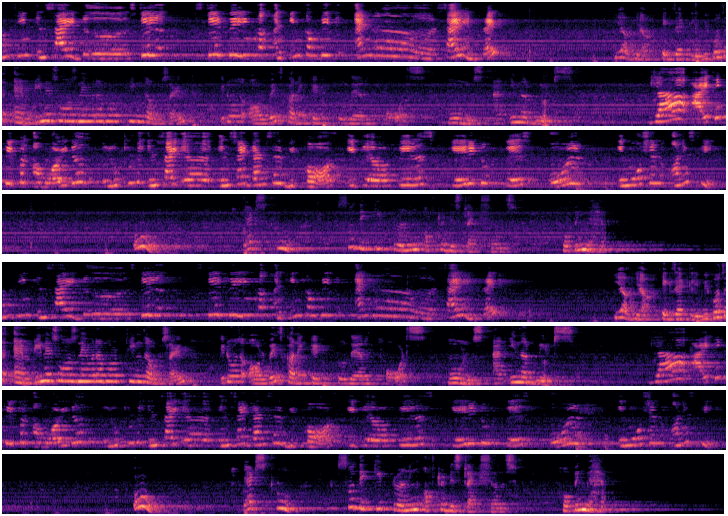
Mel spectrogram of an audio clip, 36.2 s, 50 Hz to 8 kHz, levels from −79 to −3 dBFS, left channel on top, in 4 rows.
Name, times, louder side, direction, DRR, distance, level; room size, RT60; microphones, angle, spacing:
voice 1, 0.0-2.0 2.6-4.1 4.4-6.2 17.2-23.4 23.7-24.6 25.0-25.4 25.8-27.0, left 8 dB, 85° left, 0.4 m, -27 dB
voice 2, 7.7-11.5 11.8-14.3 14.6-16.2 25.3-25.4 28.8-29.3 30.2-30.9 31.4-33.6 34.2-34.7, right 3 dB, 35° right, 0.4 m, -30 dB
21.5 x 21.0 x 3.0 m
head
